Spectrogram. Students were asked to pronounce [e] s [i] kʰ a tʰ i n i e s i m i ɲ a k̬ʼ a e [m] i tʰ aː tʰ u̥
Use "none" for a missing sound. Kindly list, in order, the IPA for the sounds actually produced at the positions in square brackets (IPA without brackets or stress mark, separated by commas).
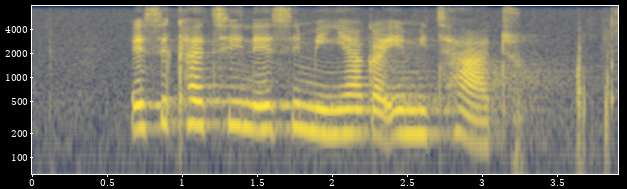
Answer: e, i, m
